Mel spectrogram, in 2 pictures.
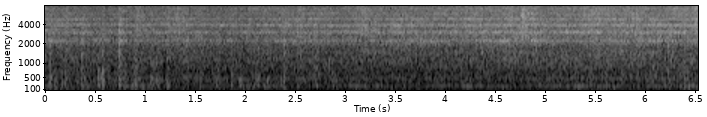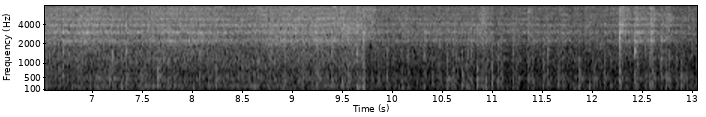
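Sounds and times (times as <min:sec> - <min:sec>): wheels clattering over rail joints: 0:06.2 - 0:13.0.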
